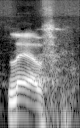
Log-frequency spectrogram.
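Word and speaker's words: Lev (לב): What is heart? We'll just pronounce it. Lev. Lev. So heart is lev.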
